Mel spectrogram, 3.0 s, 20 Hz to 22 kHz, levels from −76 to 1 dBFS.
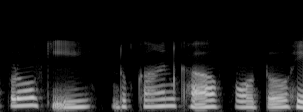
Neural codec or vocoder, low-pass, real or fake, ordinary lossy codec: none; none; real; none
